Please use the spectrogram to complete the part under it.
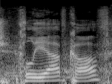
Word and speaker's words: Kliavkoff: New Pac-12 commissioner, George Kliavkoff. How did I do? I've been practicing. – That's pretty good.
